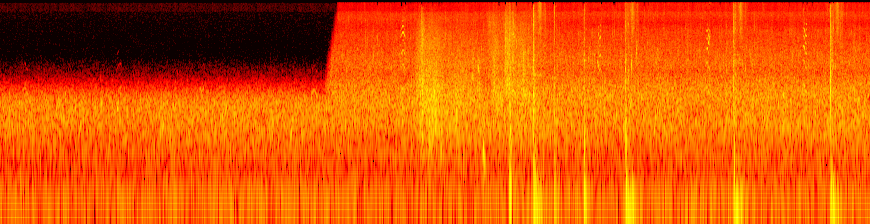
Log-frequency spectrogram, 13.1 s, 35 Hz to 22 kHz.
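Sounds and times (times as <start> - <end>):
background hiss: 5.0 - 13.0.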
